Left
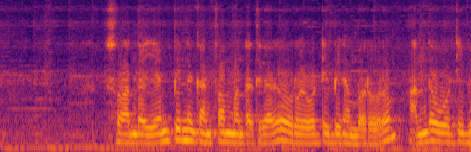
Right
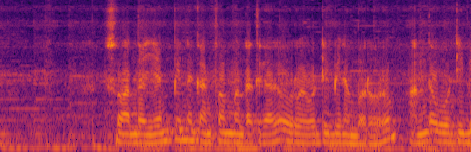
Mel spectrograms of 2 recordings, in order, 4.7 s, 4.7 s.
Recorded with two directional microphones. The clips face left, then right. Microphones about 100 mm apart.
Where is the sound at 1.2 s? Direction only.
30° left (ahead or behind).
